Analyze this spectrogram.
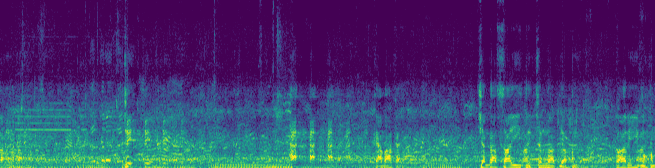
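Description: A man comments loudly over a loudspeaker.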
